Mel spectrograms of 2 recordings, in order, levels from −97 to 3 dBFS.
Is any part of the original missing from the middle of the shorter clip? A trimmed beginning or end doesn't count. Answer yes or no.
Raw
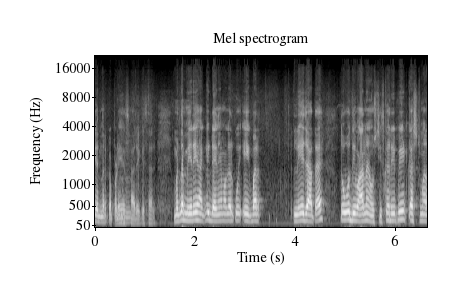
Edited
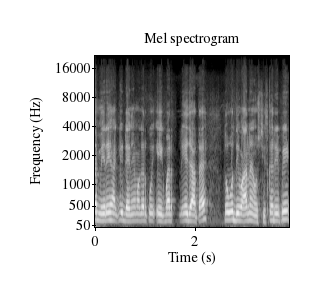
yes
